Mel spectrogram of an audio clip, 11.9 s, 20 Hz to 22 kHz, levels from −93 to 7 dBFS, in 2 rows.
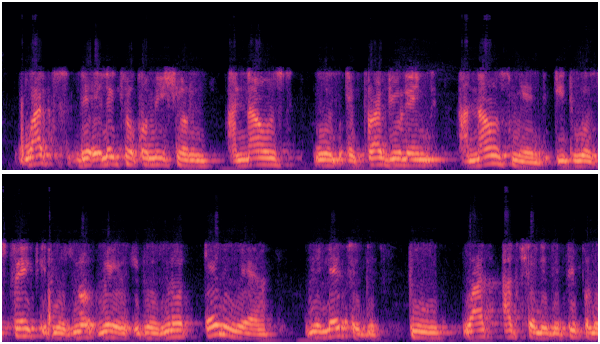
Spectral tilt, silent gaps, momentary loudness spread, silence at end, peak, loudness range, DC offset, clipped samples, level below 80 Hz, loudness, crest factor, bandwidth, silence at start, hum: -8.5 dB/octave; none; 6 LU; 0 s; -6 dBFS; 2 LU; under 0.1%; under 0.1%; -60 dBFS; -20 LUFS; 14 dB; 4.5 kHz; 0.15 s; none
